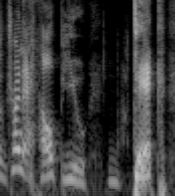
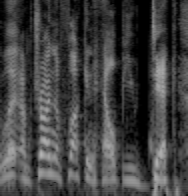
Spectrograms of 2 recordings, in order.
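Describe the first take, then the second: First: "Dick" punched loud at the end; stress on Dick. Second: Said in the usual way. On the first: Retold or imitated. Batman snaps at Robin, "Dick" hit loud. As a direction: land hard on "Dick" like an insult. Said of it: "the way that George Clooney says". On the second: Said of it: "He's like".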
